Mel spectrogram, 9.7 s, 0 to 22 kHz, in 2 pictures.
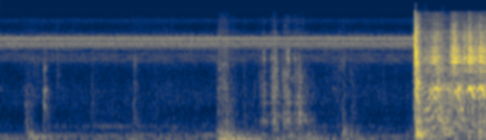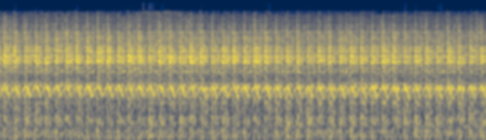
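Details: Old Ford F150 being troubleshot, fuel pressure confirmed on a gauge but bleeding off through a small leak: quiet shuffling, then the engine cranks, catches abruptly and settles into a steady, even run; the engine cranks and starts.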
